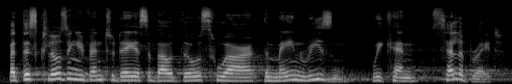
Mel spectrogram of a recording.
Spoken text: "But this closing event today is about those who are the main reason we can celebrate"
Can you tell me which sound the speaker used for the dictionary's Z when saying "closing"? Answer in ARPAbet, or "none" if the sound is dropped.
Z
